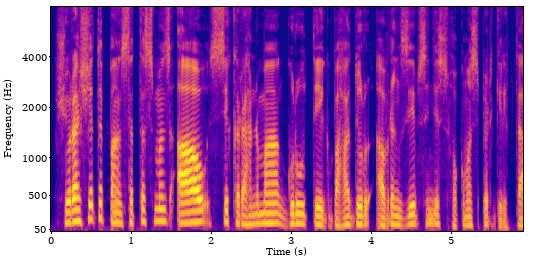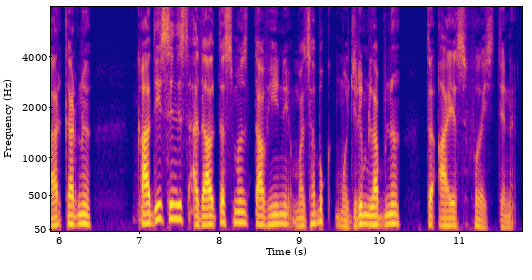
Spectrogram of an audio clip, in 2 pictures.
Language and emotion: Kashmiri, neutral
